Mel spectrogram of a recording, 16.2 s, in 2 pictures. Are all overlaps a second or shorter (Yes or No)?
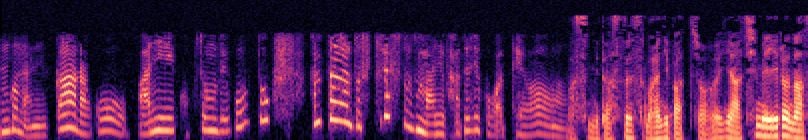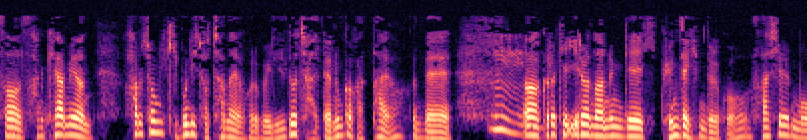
Yes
